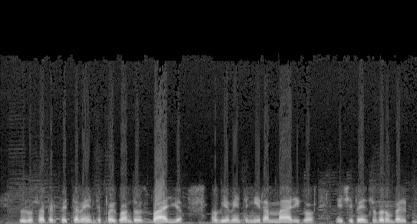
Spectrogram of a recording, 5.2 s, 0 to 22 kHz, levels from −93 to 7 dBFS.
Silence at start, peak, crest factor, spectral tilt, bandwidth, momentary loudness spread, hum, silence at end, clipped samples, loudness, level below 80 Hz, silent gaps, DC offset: 0.25 s; -2 dBFS; 18 dB; -6 dB/octave; 16 kHz; 10 LU; none; 0 s; under 0.1%; -19 LUFS; -54 dBFS; none; under 0.1%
